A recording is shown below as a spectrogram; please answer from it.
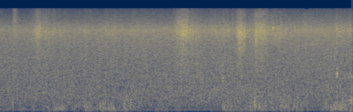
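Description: A stripped nettle stem being pulled along the back of a knife to crush it flat, giving a few soft scraping swishes over a steady hiss of wind and rustling.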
